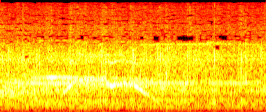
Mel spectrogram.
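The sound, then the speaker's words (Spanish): Applause on a late-night call-in show about debt advice: a steady, dense wash of clapping that holds evenly for about three seconds. “Este aplauso, por supuesto, es para todos, tanto para Defensa del Deudor como para todos ustedes que están muy al pendiente.”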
